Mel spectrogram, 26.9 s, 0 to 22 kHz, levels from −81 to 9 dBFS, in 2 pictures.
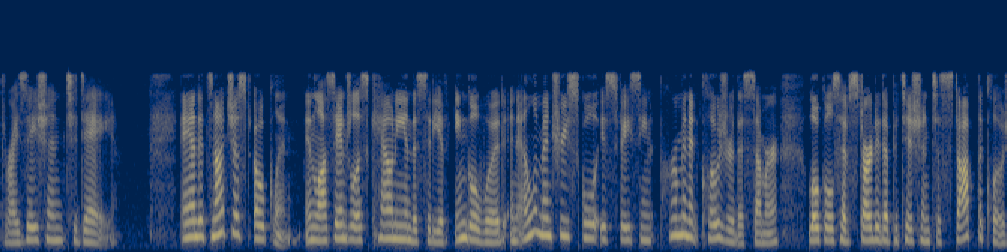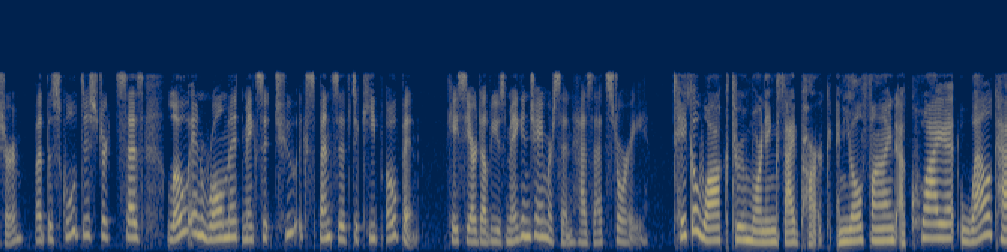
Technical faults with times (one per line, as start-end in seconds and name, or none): none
